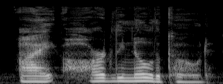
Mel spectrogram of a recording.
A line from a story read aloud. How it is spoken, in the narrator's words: said softly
